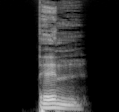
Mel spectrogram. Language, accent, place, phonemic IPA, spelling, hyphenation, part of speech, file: German, Germany, Berlin, /bøːm/, Boehm, Boehm, proper noun, De-Boehm.ogg
- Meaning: a surname, Boehm, variant of Böhm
